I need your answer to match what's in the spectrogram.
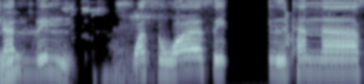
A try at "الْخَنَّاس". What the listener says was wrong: খান্নাস হবে না, খ তো মোটা হরফ। খন,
